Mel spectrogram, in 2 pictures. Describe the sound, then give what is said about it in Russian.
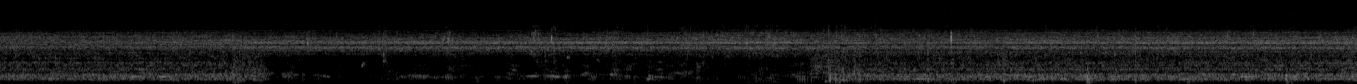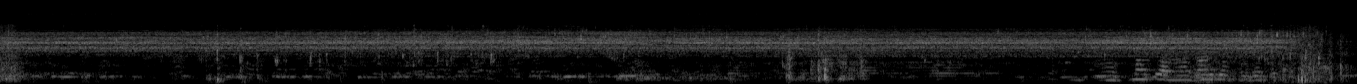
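Tap water runs steadily for the whole stretch, a constant hiss as a greasy plate is rinsed beneath it, with a voice talking intermittently under the noise. “Тарелка плохо, по-моему, мыльная.”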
